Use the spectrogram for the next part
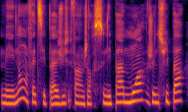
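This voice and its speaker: A young woman, a musician guest on a podcast, talking in a relaxed, reflective way with many fillers and restarts. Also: medium pitch, moderate pace, no room sound, studio quality. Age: young adult. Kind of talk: casual chat.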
